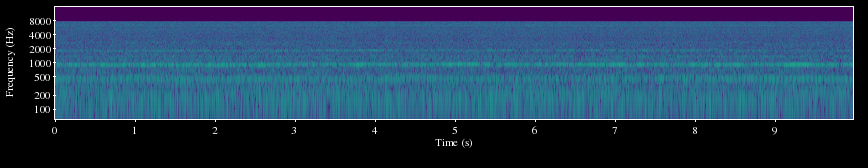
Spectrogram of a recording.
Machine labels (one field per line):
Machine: slide rail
